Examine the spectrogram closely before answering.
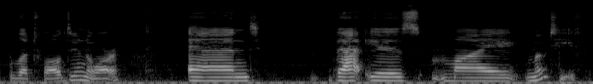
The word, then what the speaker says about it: L'Étoile du Nord: That is the Star of the North, which in French is pronounced L'Étoile du Nord.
